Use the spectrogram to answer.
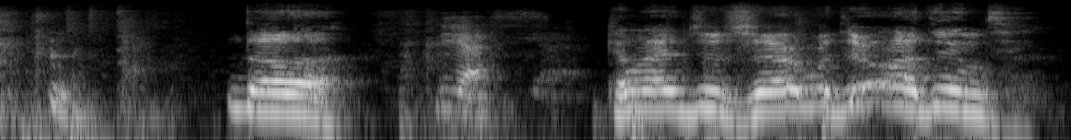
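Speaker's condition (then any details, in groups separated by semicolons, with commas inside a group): Brain injury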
